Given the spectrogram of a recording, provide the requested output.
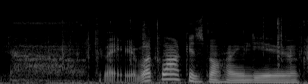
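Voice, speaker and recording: A man talks in a fairly low pitch. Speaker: Minecraft content creator. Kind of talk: tutorial. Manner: fast; halting, many fillers.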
